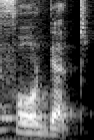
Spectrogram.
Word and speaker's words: forget: अच्छा, समटाइम इससे पढ़ते हैं forget, फोर आर साइलेंट है, रूल के हिसाब से आर के बाद कॉन्सोनेंट्स साउंड आ रही है, तो ये साइलेंट होता है ब्रिटिश इंग्लिश में।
